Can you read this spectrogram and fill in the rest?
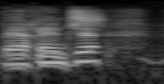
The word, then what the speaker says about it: Behringer: It's a Behringer. – Sounds good to me. – Behringer.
